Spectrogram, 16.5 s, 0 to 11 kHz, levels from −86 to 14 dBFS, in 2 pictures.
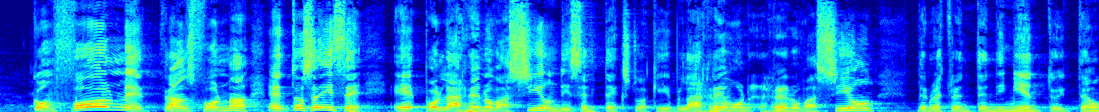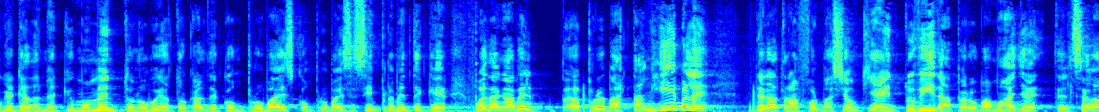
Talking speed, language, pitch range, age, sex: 180 wpm, English, 155-215 Hz, 50-69, male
